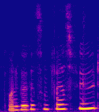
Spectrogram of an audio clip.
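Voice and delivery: high, rising invitation; luring. Acted. Showing how to lure men with fast food, luring. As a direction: dangle it as a tempting offer. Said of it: "That's how you lure your men".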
